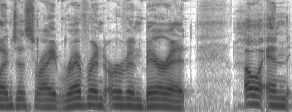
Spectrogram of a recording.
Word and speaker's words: Barrett: go to google and just write reverend irvin barrett oh and it's b-a-r-r-e-t-t yes just in case i was pronouncing it terribly no you did well sometimes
